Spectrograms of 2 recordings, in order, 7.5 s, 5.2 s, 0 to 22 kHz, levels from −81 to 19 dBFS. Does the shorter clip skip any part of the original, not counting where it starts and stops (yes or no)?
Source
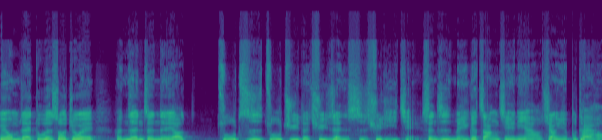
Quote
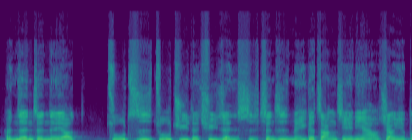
yes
